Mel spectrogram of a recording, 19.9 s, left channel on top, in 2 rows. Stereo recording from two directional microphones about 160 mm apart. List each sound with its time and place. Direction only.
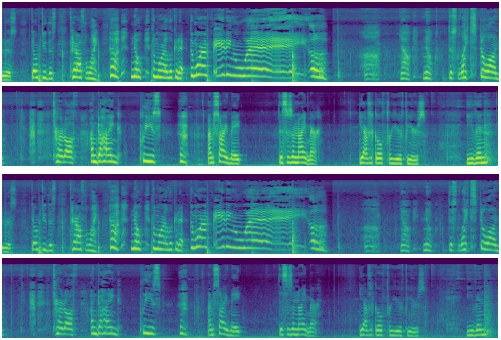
0.0 s a woman's voice: 10° left (ahead or behind)
7.2 s a sound: 5° left (ahead or behind)
8.4 s speech: 5° left (ahead or behind); by 19.5 s 20° left (ahead or behind)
